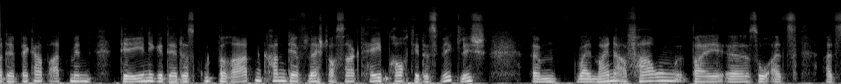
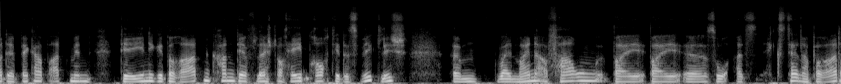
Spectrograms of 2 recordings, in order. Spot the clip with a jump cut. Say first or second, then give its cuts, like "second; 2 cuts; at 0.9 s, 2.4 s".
second; 4 cuts; at 1.7 s, 2.9 s, 6.5 s, 7.3 s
